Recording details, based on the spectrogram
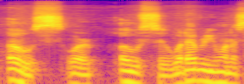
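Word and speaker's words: osu!: That game is called OS, or Osu, whatever you want to say. The correct pronunciation is OS, but I like to say Osu because of my accent.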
